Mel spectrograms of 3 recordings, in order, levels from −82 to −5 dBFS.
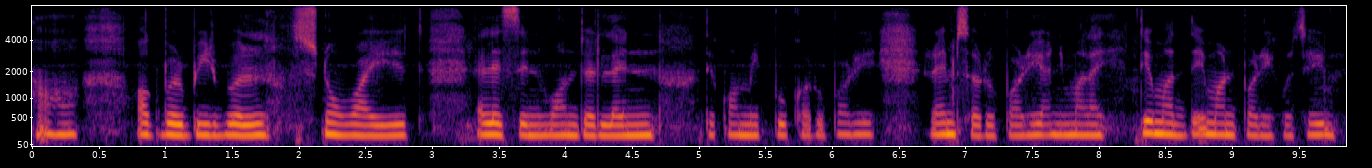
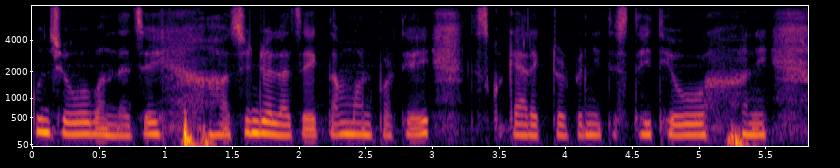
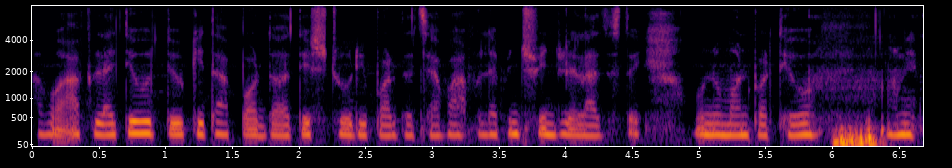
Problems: none marked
